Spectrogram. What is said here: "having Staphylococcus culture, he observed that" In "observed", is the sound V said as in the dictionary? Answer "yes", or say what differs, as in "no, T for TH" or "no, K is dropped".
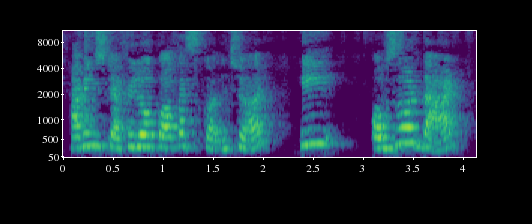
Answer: no, B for V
